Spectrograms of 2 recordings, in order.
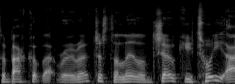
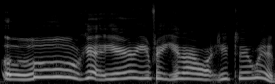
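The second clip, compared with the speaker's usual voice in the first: very high, silly puppet voice; 13 semitones higher than usual. Co-host discussing a news rumour with the other host: Zippy voice from Rainbow. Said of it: "You sounded just like Zippy from Rainbow".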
